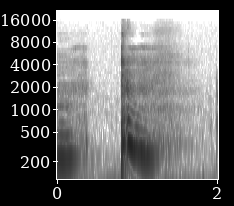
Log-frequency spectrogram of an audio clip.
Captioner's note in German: räuspert sich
